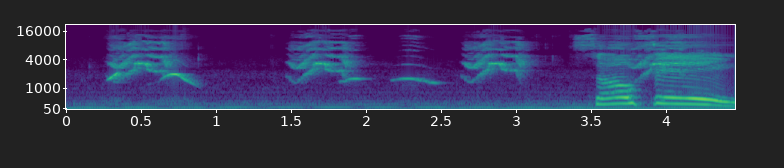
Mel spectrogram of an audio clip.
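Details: African ringneck parakeet, a talking pet parrot indoors, giving sharp whistled chirps in short bursts about once a second, ending in a louder drawn-out, voice-like call with rich harmonics.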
